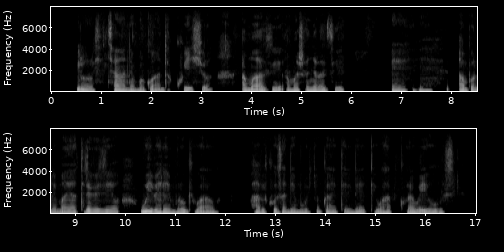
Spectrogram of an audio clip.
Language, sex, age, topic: Kinyarwanda, male, 25-35, finance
